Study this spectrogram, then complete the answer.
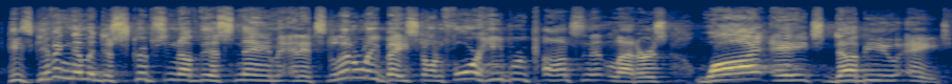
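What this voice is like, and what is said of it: Southern Virginia American accent. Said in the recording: “my Southern Virginia accent”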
